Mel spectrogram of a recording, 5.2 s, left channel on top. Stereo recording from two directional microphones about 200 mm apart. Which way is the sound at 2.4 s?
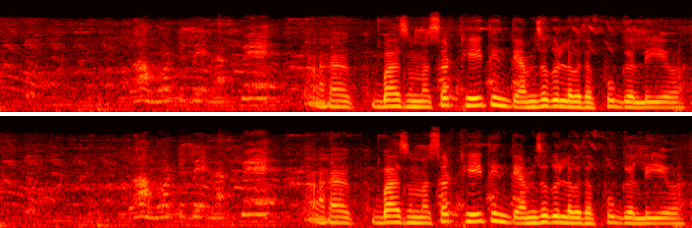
10° right (ahead or behind).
